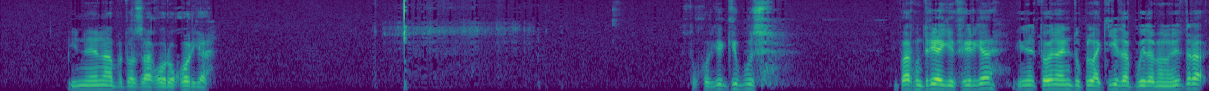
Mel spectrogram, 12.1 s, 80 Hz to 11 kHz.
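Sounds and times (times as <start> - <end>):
faint high hiss: 0.0 - 12.0.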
